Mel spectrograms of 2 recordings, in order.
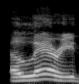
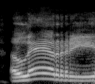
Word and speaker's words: Eleri: It is such a joy to have with us Angel City's own Eleri, that's the way you'd pronounce it here, but Eleri, as you would pronounce it in Wales, Earnshaw.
